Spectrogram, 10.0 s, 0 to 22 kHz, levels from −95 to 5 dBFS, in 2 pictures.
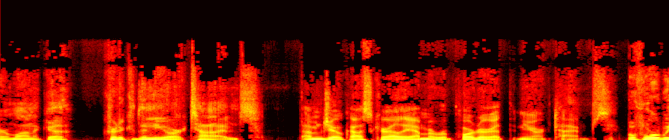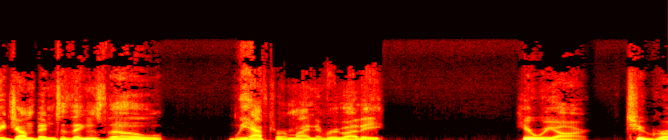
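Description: From 0.92 to 2.53 s the treble suddenly dulls and a gritty, grainy noise rides on the sound, then clears; the same thing happens again from 6.93 to 8.47 s. This is a Bluetooth SBC bit pool drop. Squeezed for bandwidth, the encoder starved its upper sub-bands and quantised the rest coarsely, a degradation that fits a fall from a bit pool near 28 to about 13, roughly 102 kbps, before the rate recovered.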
